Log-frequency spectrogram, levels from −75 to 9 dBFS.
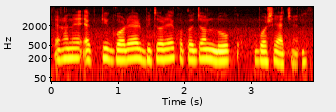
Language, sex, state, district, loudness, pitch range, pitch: Bengali, female, Assam, Hailakandi, -13 LUFS, 170-195 Hz, 180 Hz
